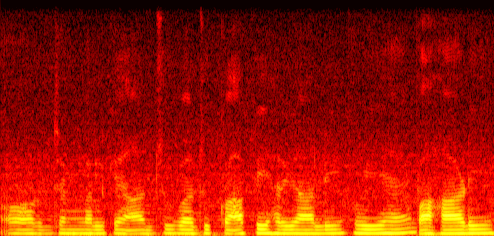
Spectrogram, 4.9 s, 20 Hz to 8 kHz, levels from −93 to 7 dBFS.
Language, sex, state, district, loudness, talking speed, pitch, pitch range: Hindi, male, Bihar, Purnia, -17 LUFS, 110 wpm, 125 Hz, 120-130 Hz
